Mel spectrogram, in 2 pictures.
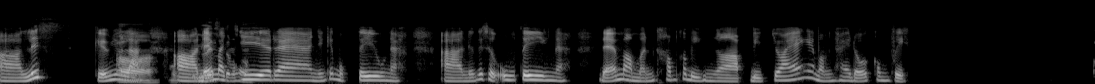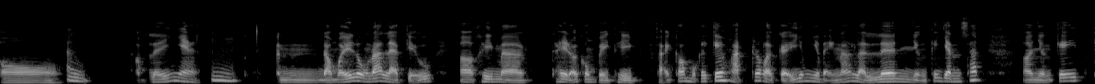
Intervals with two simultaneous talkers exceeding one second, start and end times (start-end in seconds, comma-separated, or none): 1.1-2.5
